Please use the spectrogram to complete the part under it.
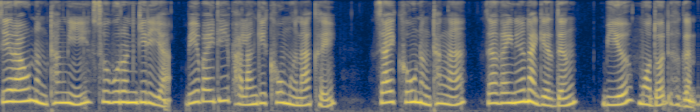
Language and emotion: Bodo, neutral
